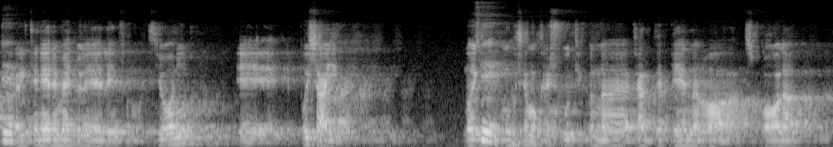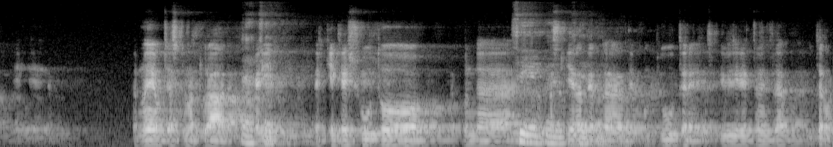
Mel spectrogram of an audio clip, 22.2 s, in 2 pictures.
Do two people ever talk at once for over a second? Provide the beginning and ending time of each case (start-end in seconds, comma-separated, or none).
18.0-19.2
